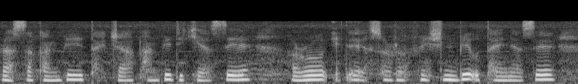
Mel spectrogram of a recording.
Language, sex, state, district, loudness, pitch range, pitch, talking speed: Nagamese, female, Nagaland, Kohima, -15 LUFS, 195-225 Hz, 210 Hz, 175 wpm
